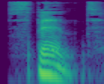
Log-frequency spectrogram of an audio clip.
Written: spent

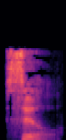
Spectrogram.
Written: sill

